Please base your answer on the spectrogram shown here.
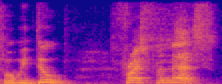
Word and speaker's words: Pfresh: Pfresh, Pfinesse, Mahone with the P. The P is silent.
